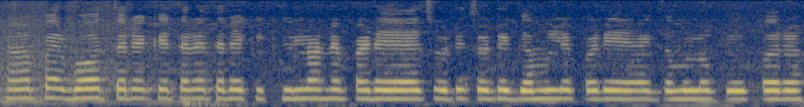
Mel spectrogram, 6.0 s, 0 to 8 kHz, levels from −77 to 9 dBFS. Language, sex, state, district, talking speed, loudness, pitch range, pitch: Hindi, female, Rajasthan, Bikaner, 200 wpm, -13 LUFS, 235-250 Hz, 245 Hz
